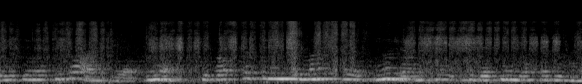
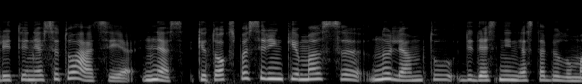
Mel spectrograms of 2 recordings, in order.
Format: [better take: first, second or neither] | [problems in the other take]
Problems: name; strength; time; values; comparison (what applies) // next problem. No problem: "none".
second | background sound (Writing); 16 dB below the speech // room echo; dies away in 0.9 s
